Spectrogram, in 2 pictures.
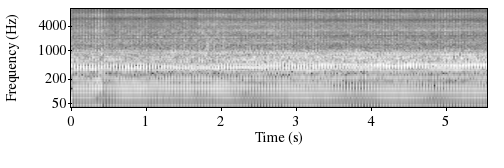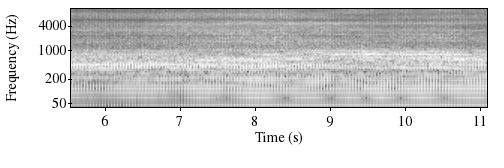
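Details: Craftsman LT3000 riding mower, fitted with a replacement deck and the blades engaged for a test cut, drones steadily with whirring blades and no knocks or grinding. It stuck briefly at first and needs a few mow cycles to free up. Normal running.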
